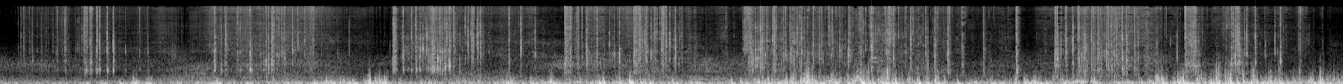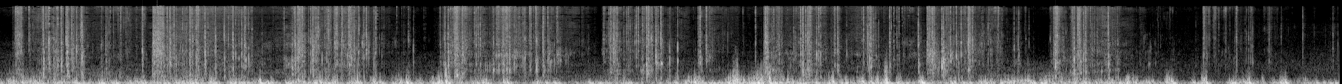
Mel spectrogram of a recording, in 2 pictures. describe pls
Walking on ice on Chicago sidewalk.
